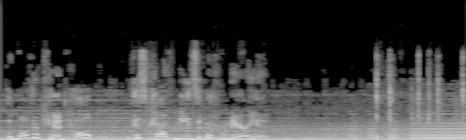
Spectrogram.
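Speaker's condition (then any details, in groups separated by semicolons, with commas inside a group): No condition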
